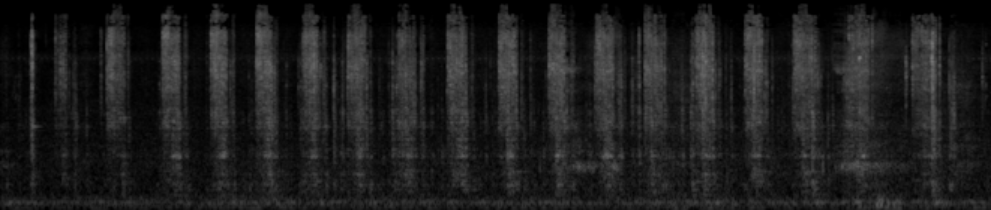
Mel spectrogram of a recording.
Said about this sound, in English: Obviously, I tighten them up just with a standard socket first.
